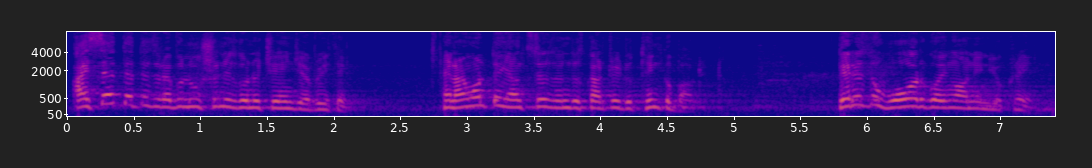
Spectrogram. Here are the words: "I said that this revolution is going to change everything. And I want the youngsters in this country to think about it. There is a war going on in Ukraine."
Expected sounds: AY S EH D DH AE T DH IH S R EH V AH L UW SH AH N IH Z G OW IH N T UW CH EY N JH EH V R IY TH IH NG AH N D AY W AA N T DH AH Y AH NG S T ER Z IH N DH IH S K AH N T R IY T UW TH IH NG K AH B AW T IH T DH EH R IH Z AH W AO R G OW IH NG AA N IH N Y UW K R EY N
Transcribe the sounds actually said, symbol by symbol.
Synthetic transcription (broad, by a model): AY S EH D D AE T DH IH S R EH V AH L UW SH AH N IH Z G OW IH N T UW CH EY N JH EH V R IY T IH NG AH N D AY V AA N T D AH Y AH NG S T ER Z IH N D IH S K AH N T R IY T UW T IH NG K AH B AW T IH T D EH R IH Z AH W AO R G OW IH NG AA N IH N Y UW K R EY N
